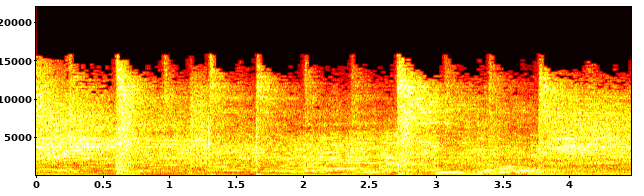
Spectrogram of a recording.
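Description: Live blues-rock band playing, with drum kit and bass guitar, steady and loud.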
